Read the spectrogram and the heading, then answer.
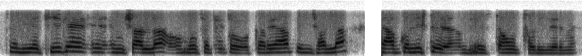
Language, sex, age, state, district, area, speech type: Urdu, male, 18-30, Uttar Pradesh, Saharanpur, urban, conversation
